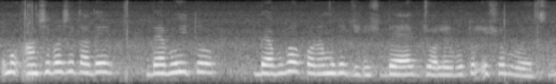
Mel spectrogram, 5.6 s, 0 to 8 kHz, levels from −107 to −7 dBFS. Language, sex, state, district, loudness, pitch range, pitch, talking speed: Bengali, female, West Bengal, Paschim Medinipur, -21 LUFS, 250-305 Hz, 280 Hz, 140 wpm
